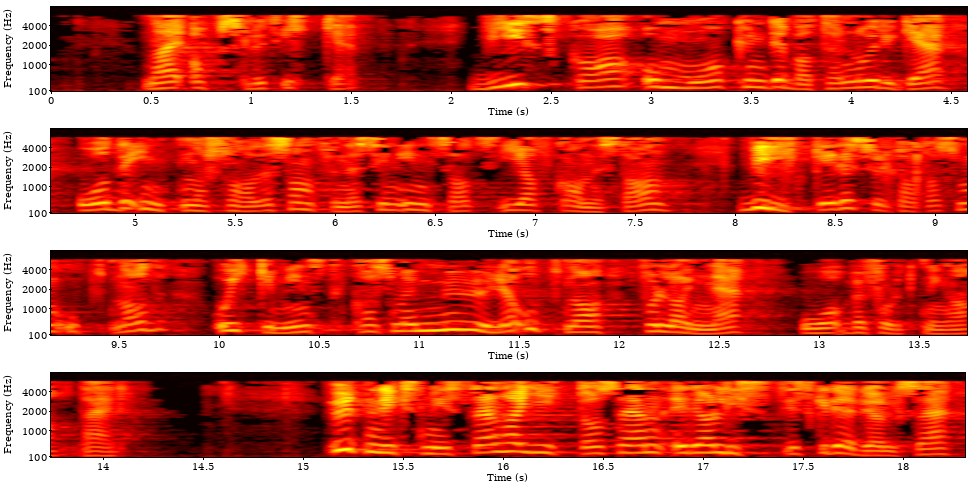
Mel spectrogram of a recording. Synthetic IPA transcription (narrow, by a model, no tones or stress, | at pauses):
næɪʔɑpsʊlʉt̪ʰɪkːə | ʋɪskɑɔmoːkʰʉnəd̪ɛbɑt̪ʰeːɳɔɾɡəɔd̪ɛɪnt̪əɳɑʂʊnɑːləsɑmfʉnəsɪnɪnsɑt̪sɪɑfɡɑːnɪst̪ɑːn | ʋɪlkəɾɛsʉlt̪ʰɑːt̪ɑʂɔmʊpnɔd̪ʔɔɪkːəmɪnst̪kʰɑːsɔmæɾmʉːlɪɔɔpnoːfɔɭɑɲːəɔbəfɔlknɪŋɑd̪æːɾ | ʉːt̪n̩ɾɪksmɪnɪst̪əɳhɑɾjɪt̪ːɔsɛnɾɛɑlɪst̪ɪskɾeːd̪jøːl̩sə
